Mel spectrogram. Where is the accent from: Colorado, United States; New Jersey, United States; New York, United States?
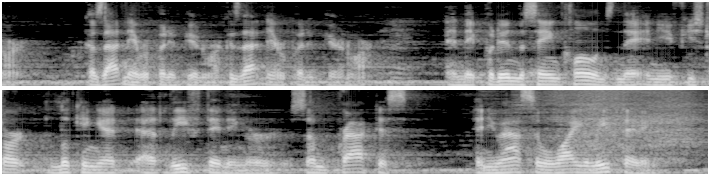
New Jersey, United States; we came from New Jersey, okay, the most densely populated state in the United States.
